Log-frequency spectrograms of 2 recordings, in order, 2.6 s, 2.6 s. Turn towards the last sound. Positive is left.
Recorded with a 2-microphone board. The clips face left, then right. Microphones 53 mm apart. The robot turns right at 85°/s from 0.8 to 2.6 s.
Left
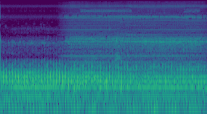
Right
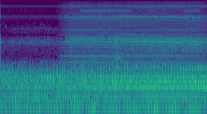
turn(degrees=-125)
